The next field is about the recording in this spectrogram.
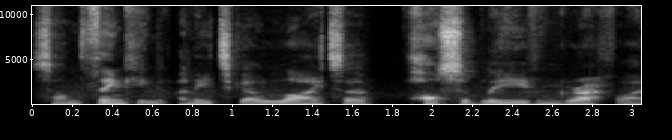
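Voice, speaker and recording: The voice is somewhat breathy and dark, mellow in tone, with monotone, flat intonation. It moves at a very fast pace, with a dry, close sound and no echo. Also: man. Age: 60s. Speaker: golf coach. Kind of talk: casual chat. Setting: indoor golf fitting studio.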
